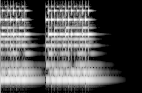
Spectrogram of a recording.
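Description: A phone ringing tone as a call is placed from a desk: two bright, warbling electronic rings, a short one followed by a longer one after a brief gap, the second fading out with a lingering tail.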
